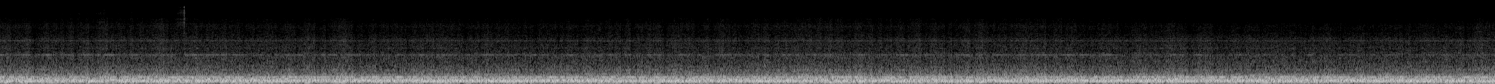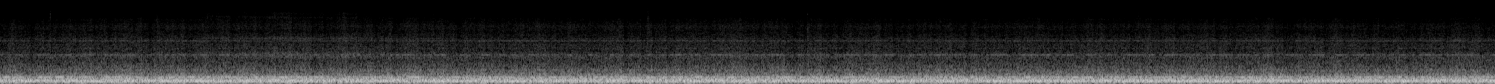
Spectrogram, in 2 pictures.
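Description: Inside the cabin of a Boeing 737-800 taxiing: the steady drone of its CFM56 jet engines at taxi power, with a thin steady whine over it.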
